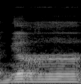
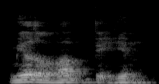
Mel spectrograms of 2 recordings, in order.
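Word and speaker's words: مِن رَّبِّهِم: lam dan rok mirrobbihim jangan membacanya mirror Nah itu salah Jadi yang betul adalah ketika nun mati bertemu dengan Robert masjid maka dibacanya langsung tidak ditemukan mirrobbihim yang kedua yo yo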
